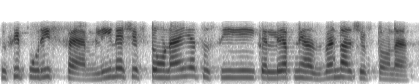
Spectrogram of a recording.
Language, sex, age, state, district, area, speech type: Punjabi, female, 30-45, Punjab, Jalandhar, urban, conversation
